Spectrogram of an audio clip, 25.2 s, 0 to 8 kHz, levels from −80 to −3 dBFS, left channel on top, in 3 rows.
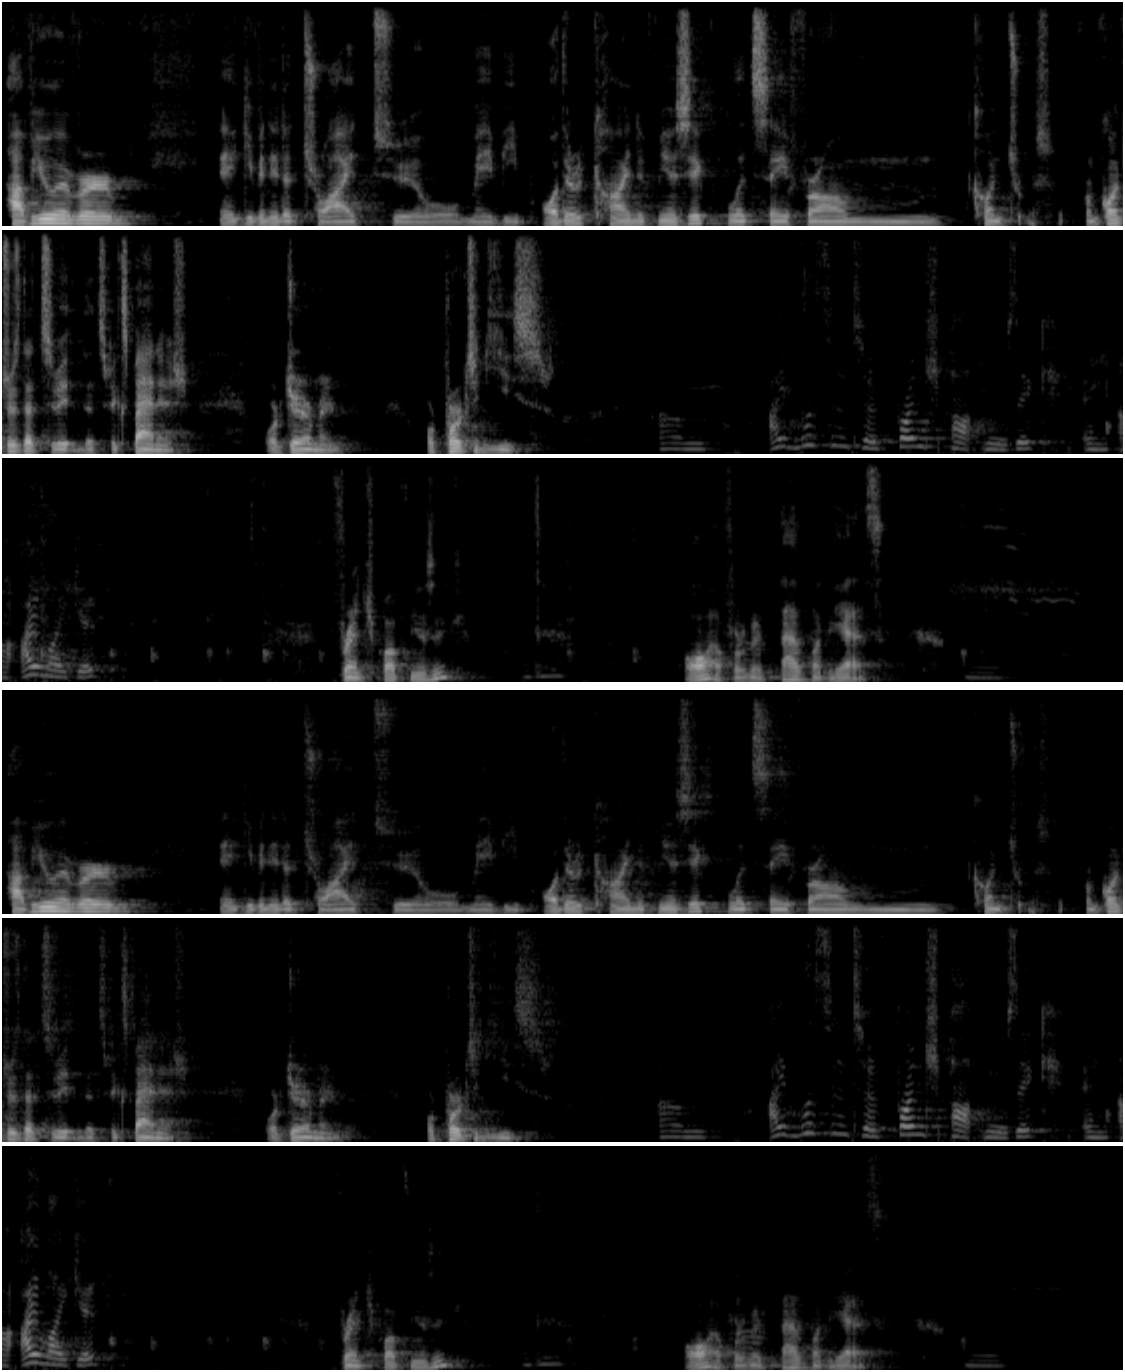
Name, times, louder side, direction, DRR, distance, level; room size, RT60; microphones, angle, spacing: voice 1, 0.0-1.0 1.6-7.0 7.3-7.9 8.1-9.8 10.4-11.0 11.6-12.5 19.3-20.2 21.9-23.4 23.7-23.8, left 4 dB, 70° left, 15 dB, 0.7 m, -38 dB
voice 2, 13.3-13.7 14.1-17.7 20.7-21.0 22.3-22.8 24.0-24.3, right 3 dB, 20° right, 10 dB, 1.1 m, -53 dB
21.5 x 18.0 x 7.7 m, 0.87 s
head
